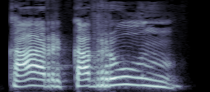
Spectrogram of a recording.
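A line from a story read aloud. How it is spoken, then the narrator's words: Raven's cry. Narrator (Russian): прокричал ворон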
